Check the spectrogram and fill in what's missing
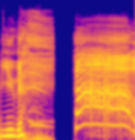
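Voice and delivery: laughing. Real, not acted. Laughing outburst at the story.

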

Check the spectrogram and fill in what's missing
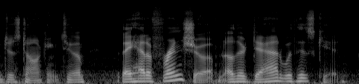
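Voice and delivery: usual speaking voice

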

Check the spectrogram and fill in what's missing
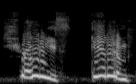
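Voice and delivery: high-pitched mock yell to pets; yelling a command. Player siccing pets on the big cat, high mock yell. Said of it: "And yells".

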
